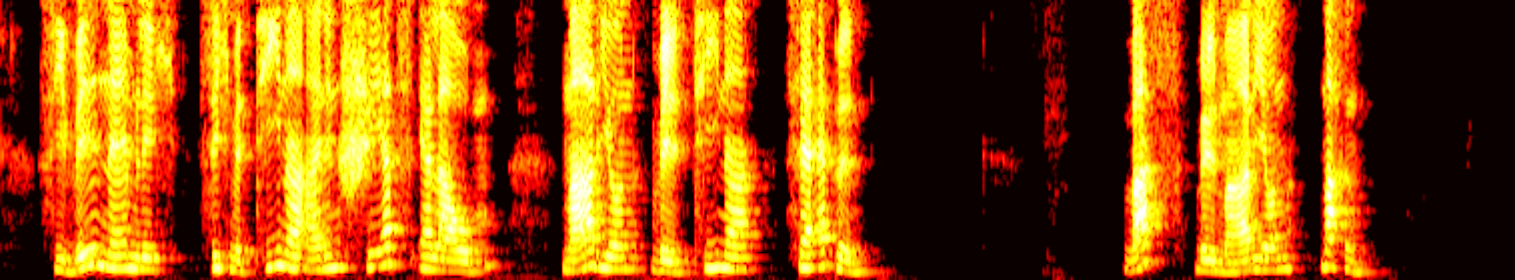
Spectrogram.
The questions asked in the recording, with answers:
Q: Was will Marion machen?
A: Sie will Tina veräppeln. Marion will Tina veräppeln.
